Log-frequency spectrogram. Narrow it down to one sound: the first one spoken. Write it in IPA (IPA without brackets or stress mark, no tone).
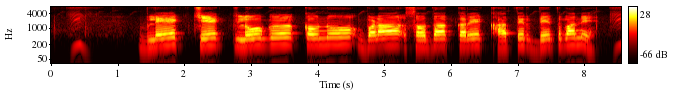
b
